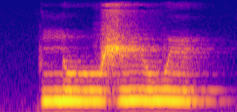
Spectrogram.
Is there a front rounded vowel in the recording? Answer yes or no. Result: yes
